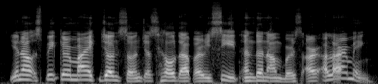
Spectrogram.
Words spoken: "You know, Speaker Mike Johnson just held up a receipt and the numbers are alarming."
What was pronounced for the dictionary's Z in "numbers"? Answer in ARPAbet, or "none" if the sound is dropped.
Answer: S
